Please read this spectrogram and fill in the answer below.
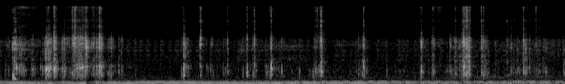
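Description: Irregular clicks and crackles of objects being handled and rustled close to the microphone, over a steady low hum.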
